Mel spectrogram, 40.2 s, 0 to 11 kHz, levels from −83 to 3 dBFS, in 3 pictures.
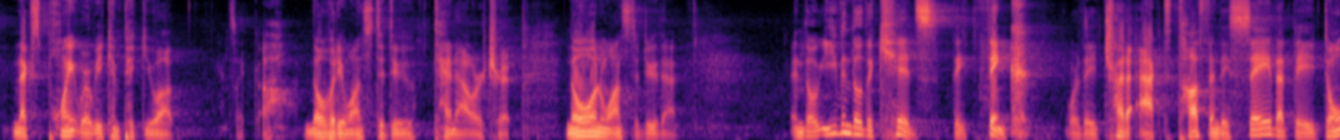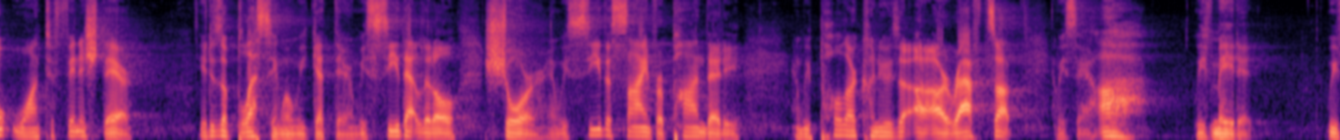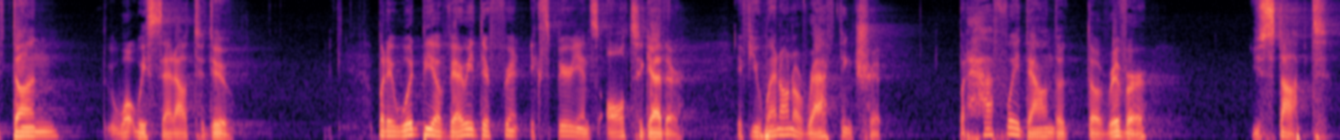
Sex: male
